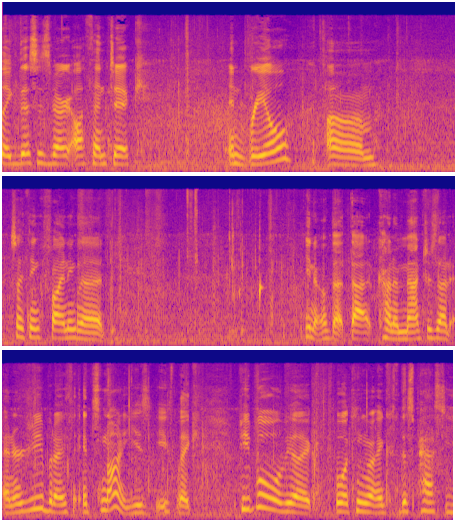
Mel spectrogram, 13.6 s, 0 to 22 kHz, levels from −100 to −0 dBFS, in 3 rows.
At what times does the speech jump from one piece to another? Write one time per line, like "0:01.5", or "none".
0:05.3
